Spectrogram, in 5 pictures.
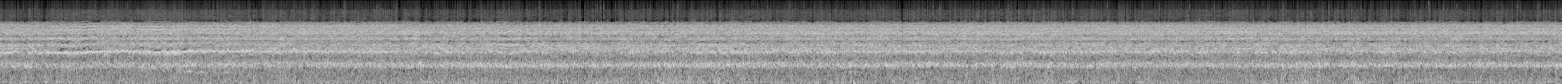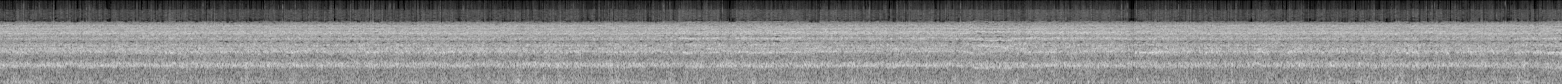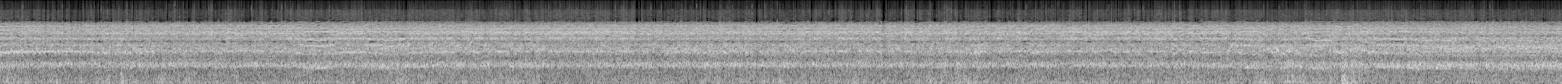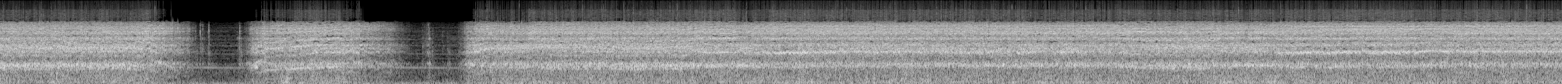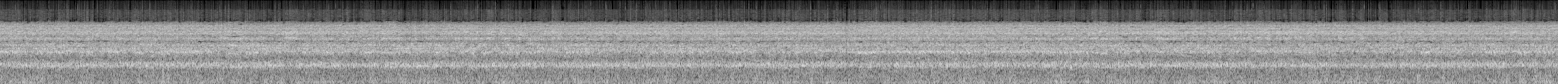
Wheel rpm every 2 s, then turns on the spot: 220, 230, 230, 230, 230, 230, 230, 230, 230, 230, 230, 230, 230, 230, 230, 230, 230, 230, 230, 230, 230, 230, 230, 210, 90, 80, 200, 230, 230, 220, 220, 230, 230, 230, 230, 230, 230, 230, 240.
none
